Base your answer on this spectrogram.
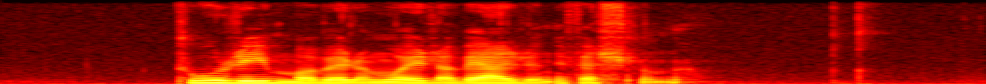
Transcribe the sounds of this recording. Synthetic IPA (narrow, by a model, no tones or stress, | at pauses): t̪ʰuːɾyːmɑʋeːɾɑ̰mɔʏɾɑ̰ʋeːɾʉ̰nʔiːfɛʃlʊ̰nə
